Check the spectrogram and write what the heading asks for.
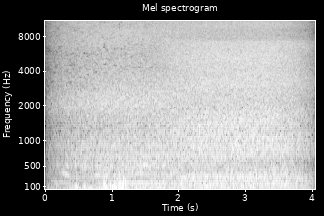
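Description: Muddy floodwater rushing along a swollen stream: a steady, even rush of water that fades in at the start and out just before the end.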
